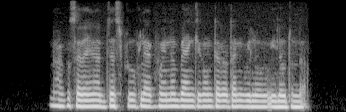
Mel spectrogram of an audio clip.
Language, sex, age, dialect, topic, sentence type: Telugu, male, 18-24, Utterandhra, banking, question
